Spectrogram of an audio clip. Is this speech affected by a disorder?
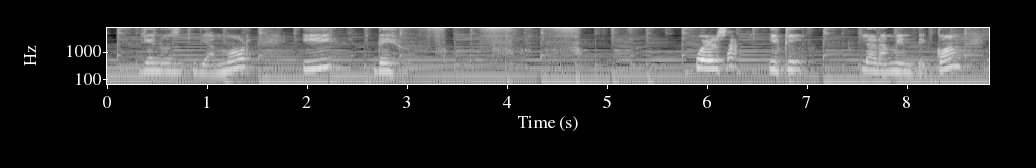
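Yes: stuttering; severe stuttering, long-standing, speech therapies with friend's help; stutters while giving public conferences, working to improve; audible stuttering in public speaking, uses smile while stuttering; here repeated sounds, blocks.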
